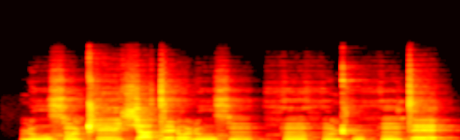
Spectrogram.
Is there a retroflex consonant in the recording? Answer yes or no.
yes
